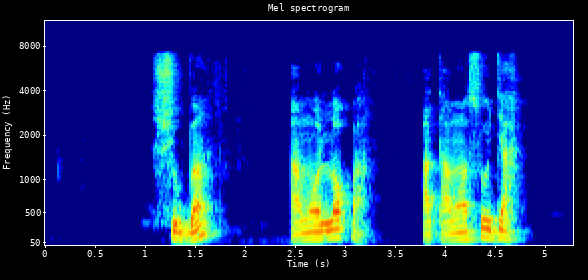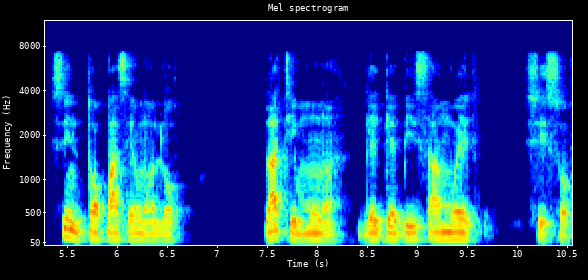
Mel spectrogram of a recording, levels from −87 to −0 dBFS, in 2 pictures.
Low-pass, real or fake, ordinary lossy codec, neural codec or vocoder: 7.2 kHz; real; none; none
